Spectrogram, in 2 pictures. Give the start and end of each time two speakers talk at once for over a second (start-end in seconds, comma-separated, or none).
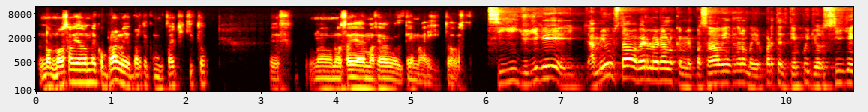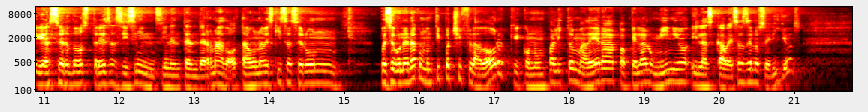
none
